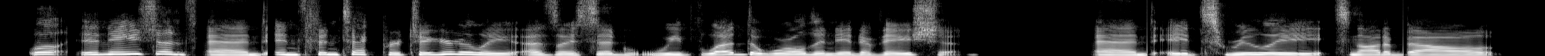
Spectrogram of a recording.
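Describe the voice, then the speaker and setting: A woman has a normal speaking voice at a medium pitch and a moderate pace, with an American accent. The sound is dry and close with no echo, against a quiet background. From United States. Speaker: venture capital investor. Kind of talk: interview.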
